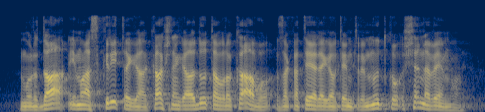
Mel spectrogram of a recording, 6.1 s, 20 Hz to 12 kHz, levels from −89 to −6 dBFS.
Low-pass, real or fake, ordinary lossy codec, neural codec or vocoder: 7.2 kHz; fake; none; codec, 16 kHz, 8 kbps, FunCodec, trained on LibriTTS, 25 frames a second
